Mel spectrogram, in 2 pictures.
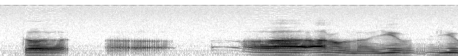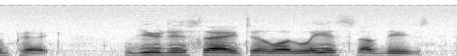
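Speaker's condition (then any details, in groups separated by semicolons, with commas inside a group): Brain injury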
